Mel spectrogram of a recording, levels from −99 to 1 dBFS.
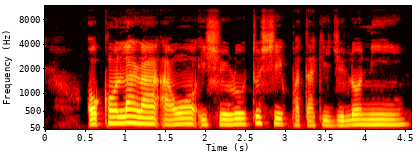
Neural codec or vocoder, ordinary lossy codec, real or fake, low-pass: none; none; real; 10.8 kHz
